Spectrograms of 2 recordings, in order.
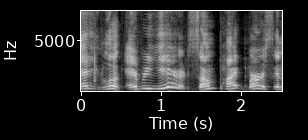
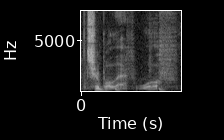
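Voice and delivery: quiet; 14 semitones lower, 12 dB quieter than usual. Pretend. Echoing dynamics joke.

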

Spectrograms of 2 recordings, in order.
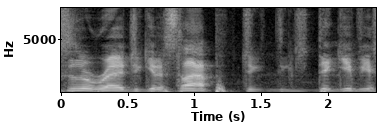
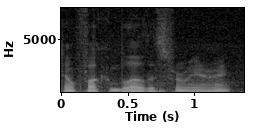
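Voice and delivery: much softer, lower aside in his own voice; dropping the accent, hushed; 7 semitones lower, 10 dB quieter than usual. Real, not acted. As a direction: hush it so the Englishman can't hear. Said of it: "I do the stupid accent".

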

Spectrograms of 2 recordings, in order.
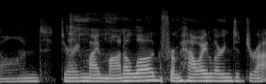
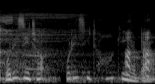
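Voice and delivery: laughing; 10 semitones higher, faster than usual. Retold or imitated. Confused, laughing at herself.

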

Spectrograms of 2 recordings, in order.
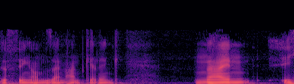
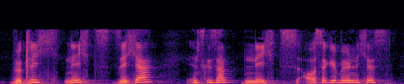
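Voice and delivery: high, loud, incredulous questions; urgent disbelieving probing; insistent questioning; 9 semitones higher, 5 dB louder than usual. Acted. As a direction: press for an answer, pitched up. Woman presses Bob in disbelief.

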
